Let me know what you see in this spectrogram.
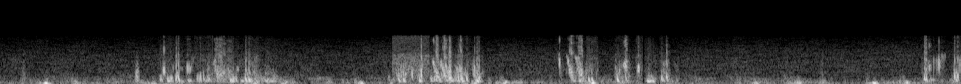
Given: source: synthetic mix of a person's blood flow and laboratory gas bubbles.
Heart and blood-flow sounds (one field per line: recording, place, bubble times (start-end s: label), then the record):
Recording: Doppler ultrasound of blood flow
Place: subclavian vein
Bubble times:
1.57-2.79 s: bubbles
3.92-4.84 s: bubbles
5.55-5.99 s: bubbles
6.15-6.32 s: bubbles
6.35-6.80 s: bubbles
9.21-9.46 s: bubbles
9.52-9.62 s: bubbles
From the record:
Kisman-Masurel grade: 333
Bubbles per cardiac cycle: rolling drumbeat, 9 or more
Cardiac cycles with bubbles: 50 to 99%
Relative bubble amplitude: loud (0.450 to 0.775)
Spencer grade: 3 (all of the cardiac periods contain showers or single bubble signals, but not dominating or overriding the cardiac motion signals)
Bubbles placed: anywhere in the cardiac cycle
